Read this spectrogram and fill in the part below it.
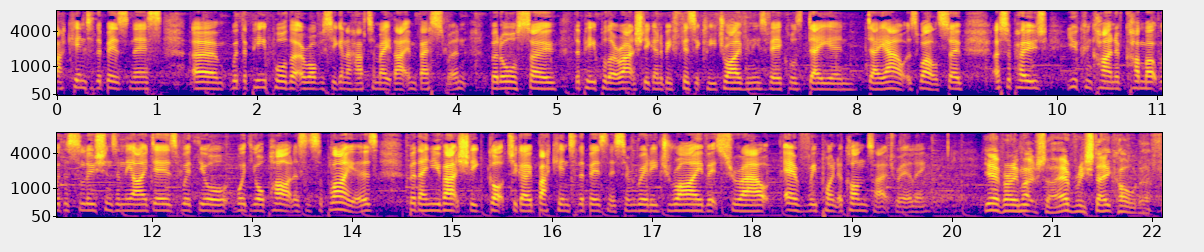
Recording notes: we're recording from our very own exhibition stand here at the ITT Hub event in Farnborough!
